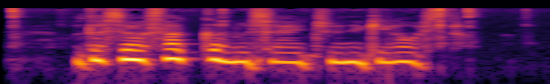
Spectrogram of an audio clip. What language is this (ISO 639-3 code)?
jpn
